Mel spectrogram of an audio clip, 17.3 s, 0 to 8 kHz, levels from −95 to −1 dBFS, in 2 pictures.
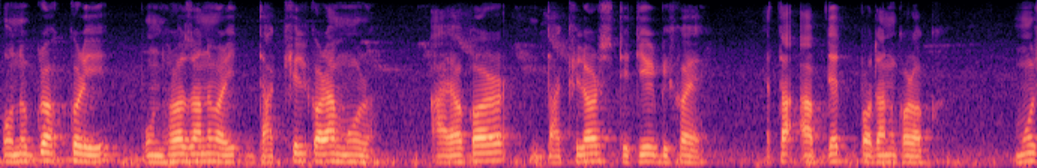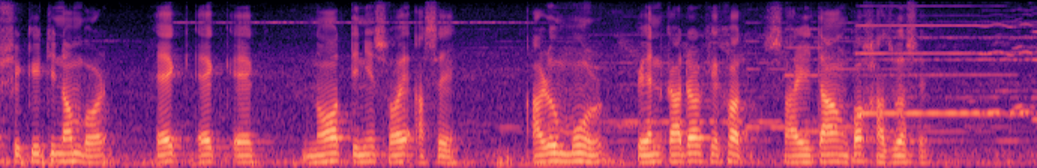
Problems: background sounds at intervals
